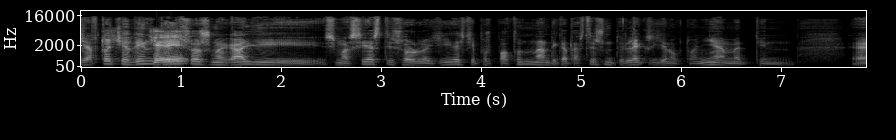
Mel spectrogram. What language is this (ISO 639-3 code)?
ell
